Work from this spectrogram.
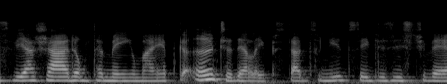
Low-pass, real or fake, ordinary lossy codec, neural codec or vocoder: none; real; none; none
